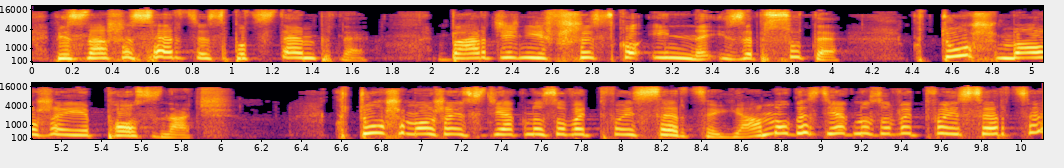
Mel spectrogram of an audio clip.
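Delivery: impassioned preaching. Acted. Preacher urging women to let God diagnose hearts. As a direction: rise in fervour with each question.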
